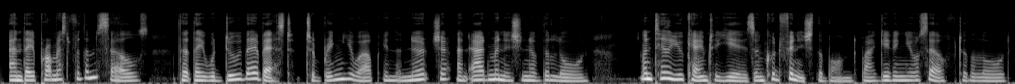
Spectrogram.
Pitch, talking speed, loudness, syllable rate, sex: 195 Hz, 230 wpm, -19 LUFS, 5.8 syllables/s, female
